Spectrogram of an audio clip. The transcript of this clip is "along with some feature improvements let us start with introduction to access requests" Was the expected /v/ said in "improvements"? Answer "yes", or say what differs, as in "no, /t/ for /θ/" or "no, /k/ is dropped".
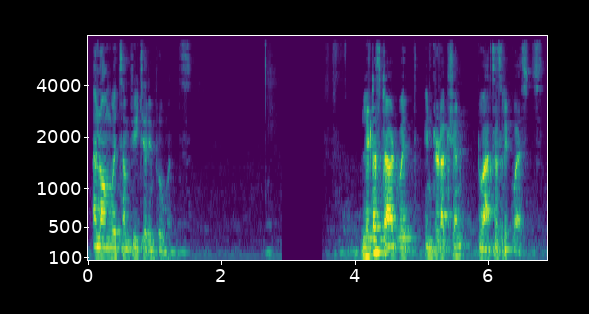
yes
